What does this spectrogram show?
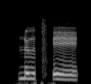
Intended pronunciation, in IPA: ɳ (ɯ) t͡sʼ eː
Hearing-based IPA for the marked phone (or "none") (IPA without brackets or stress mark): ɯ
